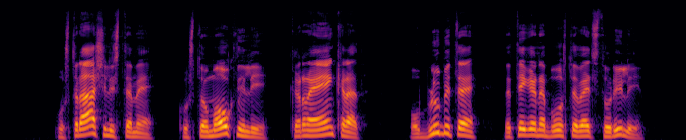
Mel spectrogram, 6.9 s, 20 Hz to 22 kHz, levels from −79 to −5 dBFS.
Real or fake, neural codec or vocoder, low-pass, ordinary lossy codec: real; none; 19.8 kHz; none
